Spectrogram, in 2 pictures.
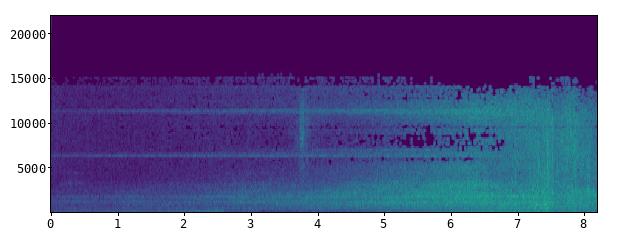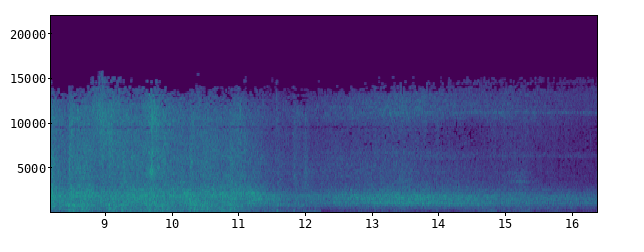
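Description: A train passing close by at speed, its rumble and wheel noise swelling over several seconds to a peak in the middle, then fading away.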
